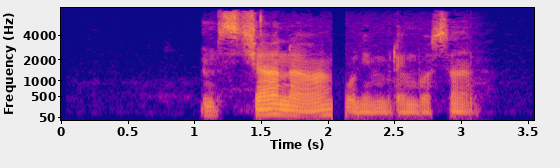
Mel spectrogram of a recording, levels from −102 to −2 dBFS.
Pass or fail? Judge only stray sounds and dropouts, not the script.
fail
